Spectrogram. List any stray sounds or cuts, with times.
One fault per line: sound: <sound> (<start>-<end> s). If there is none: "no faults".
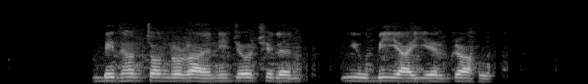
no faults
